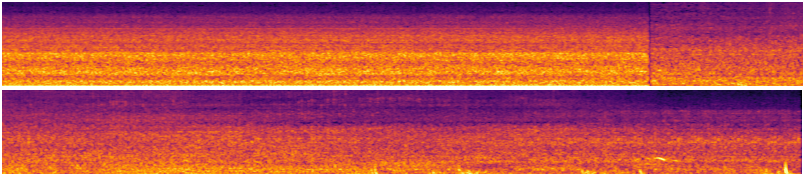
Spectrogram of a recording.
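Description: A fire engine's diesel engine running steadily, a constant deep rumble, for about six and a half seconds. It cuts off abruptly, and quieter street ambience with faint voices and a few light knocks follows.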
